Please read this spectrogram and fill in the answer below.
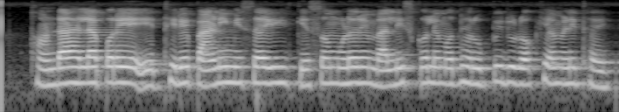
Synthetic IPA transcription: t̪ʰɔɳɖaɦelapɔɾeːt̪ʰiɾepaɽ̃imisajkesɔmuɭɔɾemaliskolemɔd̪ʱjɔɾupiɾuɾɔkʰijamiɭit̪ʰae

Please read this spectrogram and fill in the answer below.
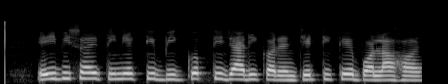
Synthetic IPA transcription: ejbiʃɔet̪iniek̚ʈibiɡːop̚t̪id͡ʑaɾikɔɾend͡ʑeʈikebɔlaɦɔe

